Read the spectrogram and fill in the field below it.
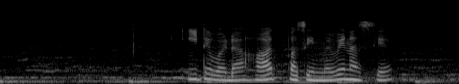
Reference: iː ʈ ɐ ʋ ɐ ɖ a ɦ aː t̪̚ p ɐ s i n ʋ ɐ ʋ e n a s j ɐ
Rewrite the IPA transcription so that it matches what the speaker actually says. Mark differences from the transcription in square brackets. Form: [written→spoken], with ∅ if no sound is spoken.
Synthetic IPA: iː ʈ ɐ ʋ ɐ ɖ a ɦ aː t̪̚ p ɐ s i n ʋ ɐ ʋ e n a s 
